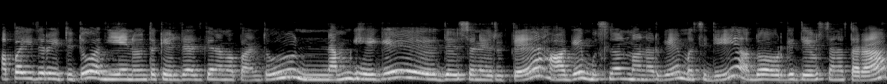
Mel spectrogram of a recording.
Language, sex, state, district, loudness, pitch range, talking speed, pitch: Kannada, female, Karnataka, Chamarajanagar, -16 LUFS, 220-260 Hz, 155 wpm, 230 Hz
